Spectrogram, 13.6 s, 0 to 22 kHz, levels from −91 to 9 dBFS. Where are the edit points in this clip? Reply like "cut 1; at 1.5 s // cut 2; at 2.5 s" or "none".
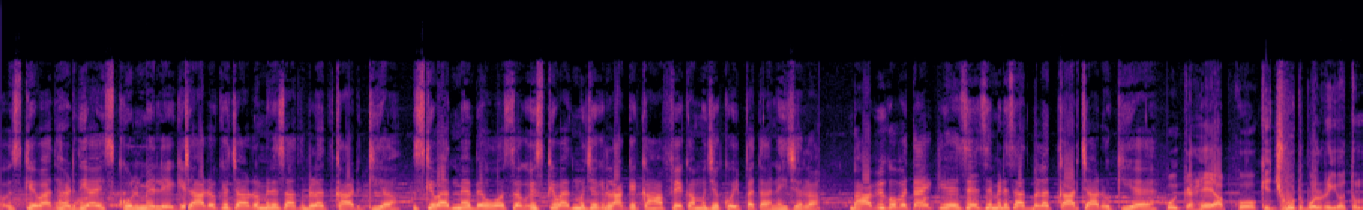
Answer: cut 1; at 1.8 s // cut 2; at 4.2 s // cut 3; at 8.2 s // cut 4; at 11.6 s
